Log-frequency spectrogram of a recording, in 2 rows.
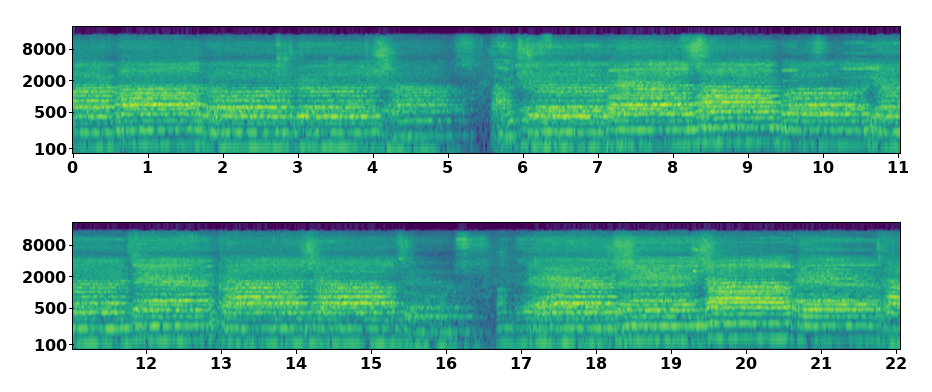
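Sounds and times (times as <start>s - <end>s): group chanting in unison: 0.0s - 22.0s.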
